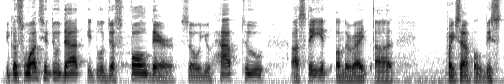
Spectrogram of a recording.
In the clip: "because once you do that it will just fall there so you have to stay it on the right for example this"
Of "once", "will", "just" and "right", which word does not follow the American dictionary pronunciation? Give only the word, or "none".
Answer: none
